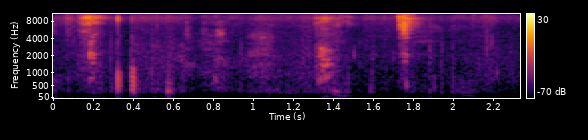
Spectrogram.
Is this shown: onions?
no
